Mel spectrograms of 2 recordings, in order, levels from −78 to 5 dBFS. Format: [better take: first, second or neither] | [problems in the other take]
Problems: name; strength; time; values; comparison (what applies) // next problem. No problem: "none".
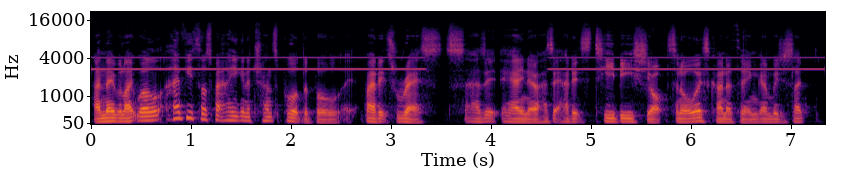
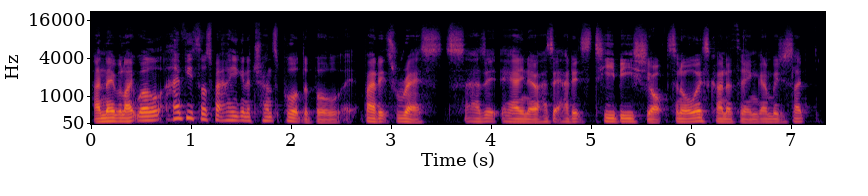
second | high-pitched whine; loud; until 3.5 s and from 4.5 s on; 2.5 kHz, 9 dB below the speech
